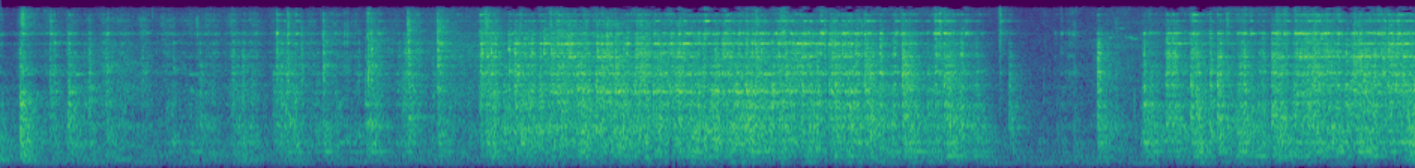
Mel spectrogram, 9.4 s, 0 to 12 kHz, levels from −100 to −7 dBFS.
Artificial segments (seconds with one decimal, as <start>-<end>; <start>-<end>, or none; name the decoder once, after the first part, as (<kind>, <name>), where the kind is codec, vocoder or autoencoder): 2.3-5.7 (vocoder, BigVGAN v2)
